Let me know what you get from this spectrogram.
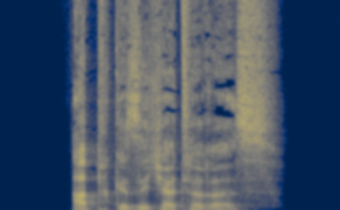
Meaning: strong/mixed nominative/accusative neuter singular comparative degree of abgesichert
- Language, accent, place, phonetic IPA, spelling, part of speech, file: German, Germany, Berlin, [ˈapɡəˌzɪçɐtəʁəs], abgesicherteres, adjective, De-abgesicherteres.ogg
